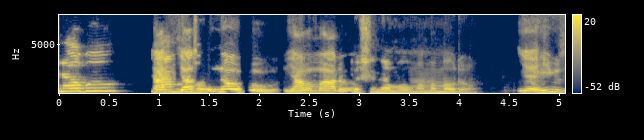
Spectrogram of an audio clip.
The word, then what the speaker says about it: Yoshinobu Yamamoto: Yoshinobu Yamamoto. That's how you pronounce his first name? Yoshinobu Yamamoto.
